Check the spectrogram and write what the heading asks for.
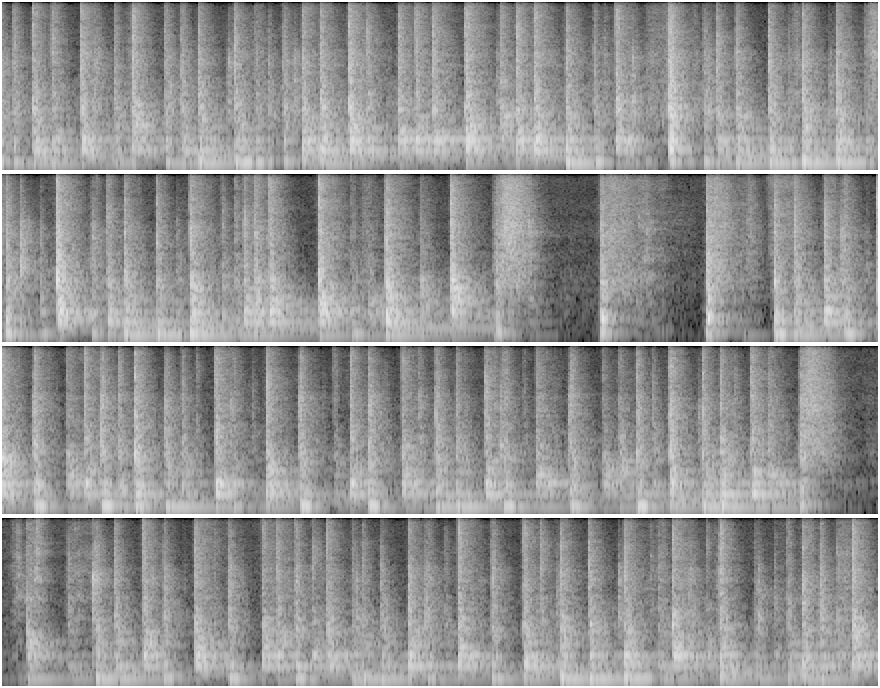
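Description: Haitian hand drum played with bare hands in a quick, dense rhythm of strokes. The playing stops for about a second near the middle and pauses briefly again a few seconds later.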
